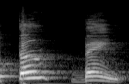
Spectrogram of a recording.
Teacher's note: Nesse caso aí, você vai notar, não há o som m. Então o M aqui não é consoante. Ele é chamado então de letra diacrítica. Só está aqui para nasalizar a vogal anterior.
